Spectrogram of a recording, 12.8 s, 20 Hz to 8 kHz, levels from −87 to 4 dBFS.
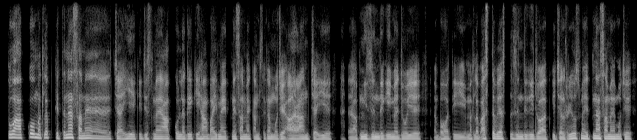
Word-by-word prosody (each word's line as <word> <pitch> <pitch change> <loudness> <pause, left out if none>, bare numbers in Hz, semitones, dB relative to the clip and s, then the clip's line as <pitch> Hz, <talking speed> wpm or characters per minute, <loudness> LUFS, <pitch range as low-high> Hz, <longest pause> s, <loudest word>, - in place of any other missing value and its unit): तो 175 - +2
आपको 170 +3 +4
मतलब 170 -1 +1
कितना 155 +6 +3
समय 130 -7 0
चाहिए 115 +1 0
कि 115 +2 -8
जिसमें 115 +2 -2
आपको 115 +2 0
लगे 115 0 0
कि, 115 +1 -3
"हाँ 110 0 +1
भाई, 105 0 -1
मैं 110 -1 +2
इतने 105 +2 -3
समय 110 -1 -1
कम 105 -1 -4
से - - -9
कम 110 -1 -1
मुझे 105 +1 0
आराम 100 +1 +1
चाहिए 100 +1 -2 0.5
अपनी 110 +3 +1
ज़िंदगी 105 0 +2
में, 105 -1 +1
जो 105 +1 -3
ये 105 -1 +2 0.3
बहुत 100 +2 -5
ही 105 -2 -2
मतलब 105 +1 -4
अस्त-व्यस्त 120 -1 0
ज़िंदगी 110 -1 0
जो - - +3
आपकी 100 +1 -1
चल 100 0 0
रही 105 +5 -1
है, 130 - +4
उसमें 130 0 +1
इतना 130 +4 +3
समय 115 -1 +4
मुझे 110 0 -2
110 Hz, 195 wpm, -24 LUFS, 105-120 Hz, 0.5 s, आपको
